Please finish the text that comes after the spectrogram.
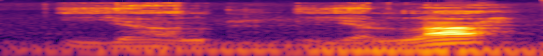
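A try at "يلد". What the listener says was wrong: That's a D. Lud. Yalada.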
